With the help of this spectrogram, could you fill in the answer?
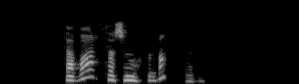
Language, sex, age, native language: Icelandic, female, 20-29, Icelandic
